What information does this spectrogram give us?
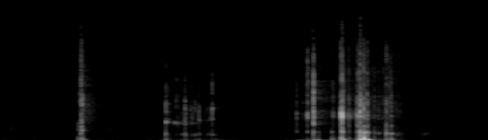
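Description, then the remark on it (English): A square cracker with herbs and spices is bitten and chewed: a sharp snap, a couple of smaller crackling crunches, then a dense burst of loud crisp chewing before it stops. “Wow, that sounds crunchy.”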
